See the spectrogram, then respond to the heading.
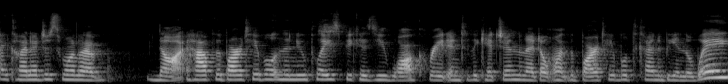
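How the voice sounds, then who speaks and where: A woman's bright, sharp tone at a fairly quick pace, with fairly even intonation. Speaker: family vlogger. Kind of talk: casual vlog chat. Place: home room. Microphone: phone near.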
